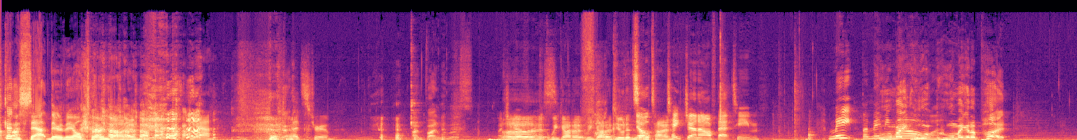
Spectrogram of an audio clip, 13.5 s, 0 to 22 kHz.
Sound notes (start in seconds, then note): 0.8 players laughing; 4.6 laughing; 6.9 pat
